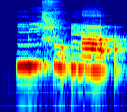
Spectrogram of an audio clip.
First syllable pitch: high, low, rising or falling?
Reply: high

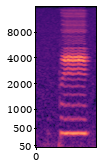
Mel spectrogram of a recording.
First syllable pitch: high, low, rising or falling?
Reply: high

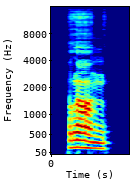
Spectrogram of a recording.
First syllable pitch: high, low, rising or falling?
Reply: falling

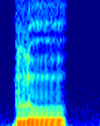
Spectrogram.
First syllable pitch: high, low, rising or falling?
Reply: low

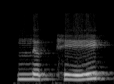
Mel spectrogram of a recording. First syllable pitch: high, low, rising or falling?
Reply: low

